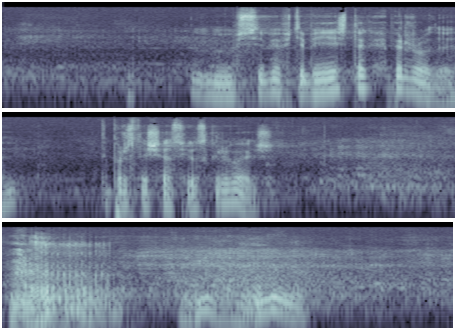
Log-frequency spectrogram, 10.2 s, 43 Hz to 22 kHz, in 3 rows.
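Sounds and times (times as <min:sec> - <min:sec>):
speech: 0:01.4 - 0:05.6
laughter: 0:05.8 - 0:10.1
person imitating a rough tiger roar: 0:06.8 - 0:09.2.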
